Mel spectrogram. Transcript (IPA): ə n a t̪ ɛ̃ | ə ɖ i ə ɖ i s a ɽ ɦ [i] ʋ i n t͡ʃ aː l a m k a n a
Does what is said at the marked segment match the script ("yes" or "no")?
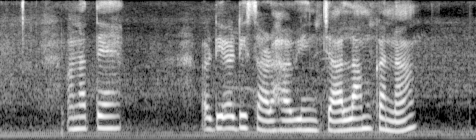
no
